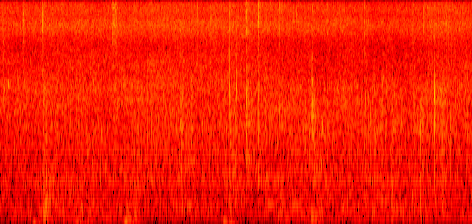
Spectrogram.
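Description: Dough-wrapped fish pies deep-frying in a pan of hot oil: a steady sizzle with scattered small pops and crackles.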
